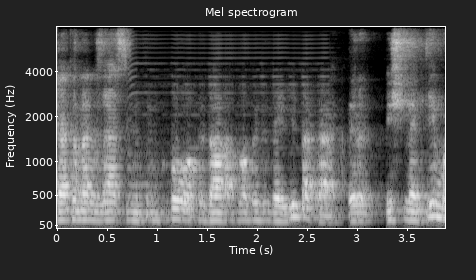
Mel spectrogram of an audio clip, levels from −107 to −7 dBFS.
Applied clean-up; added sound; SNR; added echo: neural mask model DeepFilterNet 3.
